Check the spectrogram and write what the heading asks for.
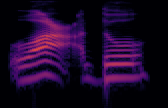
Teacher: আইনে জজম থাকলে আইনটা উচ্চারণ করার সময় মনে হবে যে গলার মধ্যে আটকে যাচ্ছে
